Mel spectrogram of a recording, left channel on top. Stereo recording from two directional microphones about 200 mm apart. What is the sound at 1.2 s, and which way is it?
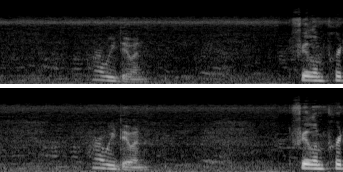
Speech, 15° right (ahead or behind).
